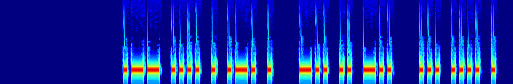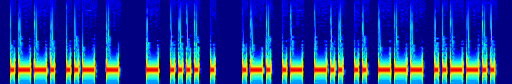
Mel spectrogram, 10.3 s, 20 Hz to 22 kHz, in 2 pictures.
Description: Morse code, heard as a keyed tone, about 32 wpm, 700 Hz. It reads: WHERE DID SHE PUT THE RADIO?
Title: Sentences from Top 1000 Words - Review Part 3 - 30wpm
